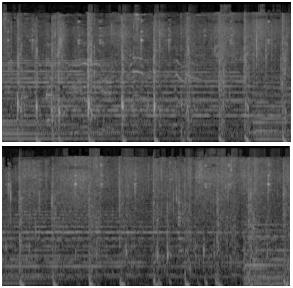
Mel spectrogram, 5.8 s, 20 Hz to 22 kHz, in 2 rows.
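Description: A horse gallops in the video game Red Dead Redemption 2, its steady rhythmic hoofbeats fairly quiet over a continuous musical drone, with no talking.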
